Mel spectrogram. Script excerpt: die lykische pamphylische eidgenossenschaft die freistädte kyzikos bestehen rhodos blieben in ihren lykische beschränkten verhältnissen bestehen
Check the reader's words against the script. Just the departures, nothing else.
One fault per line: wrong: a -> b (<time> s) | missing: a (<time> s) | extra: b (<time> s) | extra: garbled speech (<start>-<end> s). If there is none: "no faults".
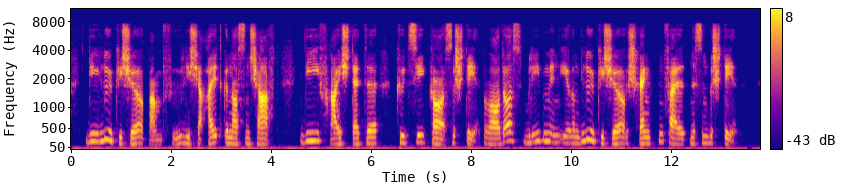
no faults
